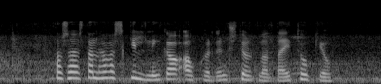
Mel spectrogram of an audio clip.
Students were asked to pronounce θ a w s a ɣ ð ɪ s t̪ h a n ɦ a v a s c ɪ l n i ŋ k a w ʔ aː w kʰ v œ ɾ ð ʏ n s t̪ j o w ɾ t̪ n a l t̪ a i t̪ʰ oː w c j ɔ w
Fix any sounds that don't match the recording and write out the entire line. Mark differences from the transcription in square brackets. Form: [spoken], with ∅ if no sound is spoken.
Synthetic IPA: θ a w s a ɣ ð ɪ s t̪ h a n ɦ a v a s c ɪ l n i ŋ k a w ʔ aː w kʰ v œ ɾ ð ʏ n s t̪ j o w ɾ t̪ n a l t̪ a i t̪ʰ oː w c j [o] w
